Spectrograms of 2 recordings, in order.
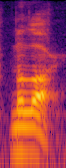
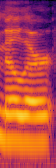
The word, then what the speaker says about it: Millar: And Mark Millar is actually pronounced Mark Miller. I know that. Yes. Okay. No, okay. I call him. What did I say? Millar.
